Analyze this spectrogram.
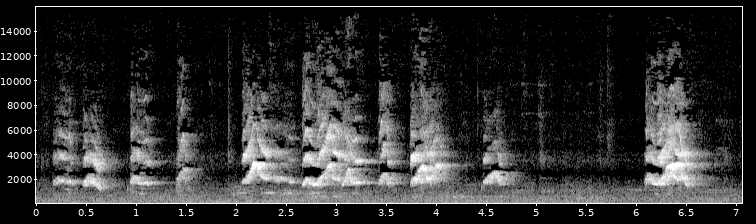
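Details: Pet cockatiels calling indoors, a series of short harsh squawking chirps with a strong band near 2–4k, coming in clusters with brief pauses over about seven seconds.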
